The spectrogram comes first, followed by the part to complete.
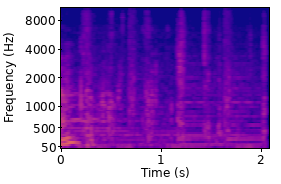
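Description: Faint footsteps on gravel, a scatter of short crunches, with a low steady hum in the second half.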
